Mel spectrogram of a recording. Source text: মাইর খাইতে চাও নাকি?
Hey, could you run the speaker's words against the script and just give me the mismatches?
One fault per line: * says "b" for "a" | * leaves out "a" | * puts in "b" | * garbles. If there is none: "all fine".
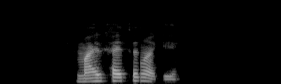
* leaves out "চাও"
